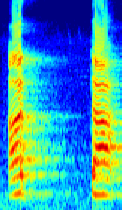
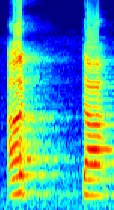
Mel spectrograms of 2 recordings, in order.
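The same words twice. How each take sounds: No difference in how they are said.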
